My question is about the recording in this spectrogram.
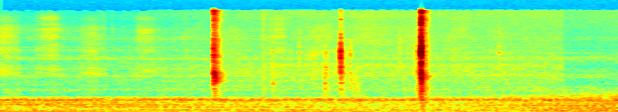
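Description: Metal sliding bolt on a wooden door being worked by hand: three sharp metallic clicks, the last the loudest, over a steady low hum.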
